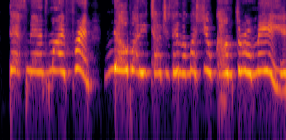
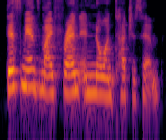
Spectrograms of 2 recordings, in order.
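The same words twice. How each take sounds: First: High, loud, slowed battle cry; fierce protective yell. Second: Said in the usual way. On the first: Retold or imitated. Harry shouting down the gang attacking his friend, fierce yell. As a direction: roar it like a man guarding his friend. Harry defends Tom swinging pipe.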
